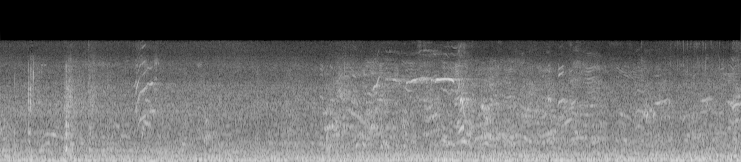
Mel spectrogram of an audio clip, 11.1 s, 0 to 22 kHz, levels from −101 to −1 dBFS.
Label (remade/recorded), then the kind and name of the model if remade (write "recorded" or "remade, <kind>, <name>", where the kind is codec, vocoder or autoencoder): recorded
